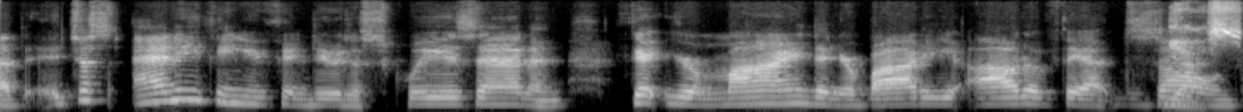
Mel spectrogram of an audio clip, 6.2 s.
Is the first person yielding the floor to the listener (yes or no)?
no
